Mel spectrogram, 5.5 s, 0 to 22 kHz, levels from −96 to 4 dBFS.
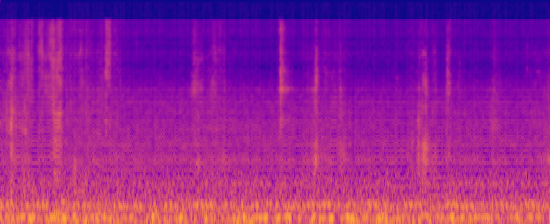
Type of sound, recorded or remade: remade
